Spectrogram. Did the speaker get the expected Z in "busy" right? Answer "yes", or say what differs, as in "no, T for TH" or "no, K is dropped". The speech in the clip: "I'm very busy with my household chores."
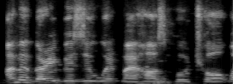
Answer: yes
